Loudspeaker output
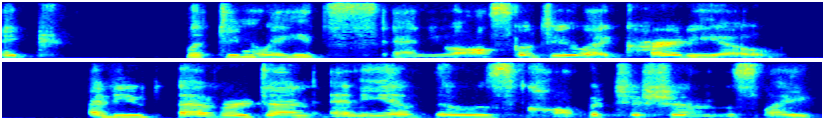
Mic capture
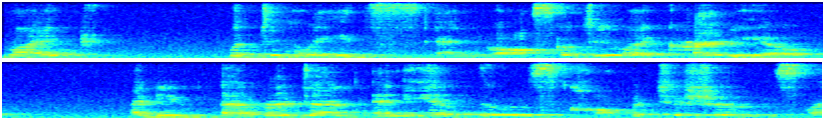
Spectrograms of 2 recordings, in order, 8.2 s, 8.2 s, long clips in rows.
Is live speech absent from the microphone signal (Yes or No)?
Yes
